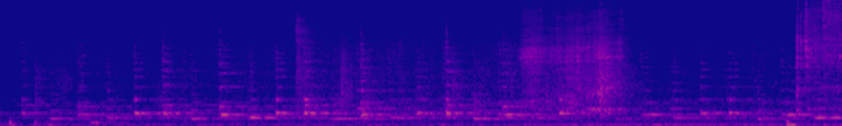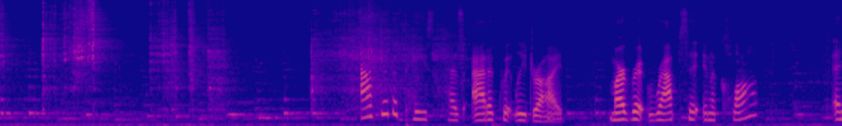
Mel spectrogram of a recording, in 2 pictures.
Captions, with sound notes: (inquisitive music) (knife grinds) (knife scrapes) After the paste has adequately dried, Margaret wraps it in a cloth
